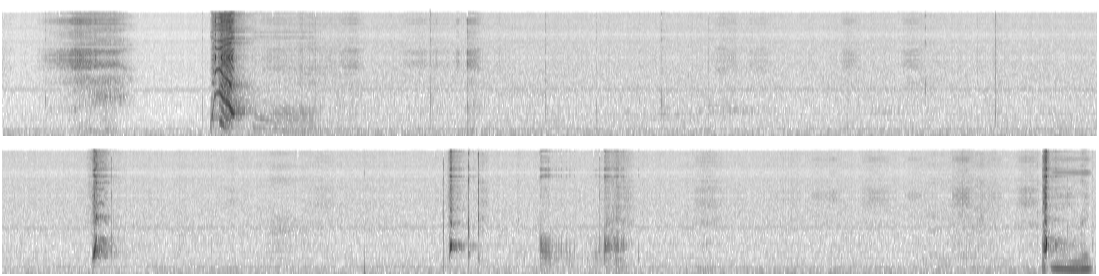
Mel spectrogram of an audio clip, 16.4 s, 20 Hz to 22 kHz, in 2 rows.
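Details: 3-month-old with hiccups going on for about 15 minutes: five sharp, abrupt hiccups at irregular intervals over about 16 seconds, against quiet room noise.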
